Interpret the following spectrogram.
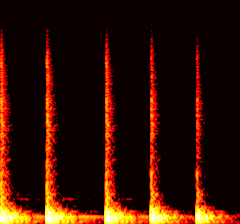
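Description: Sampled drum hits from a drum-replacement plugin, one strike about every half second, each with a short ringing room tail. The overhead room microphone is being pulled down in the blend, leaving the stereo room sample.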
